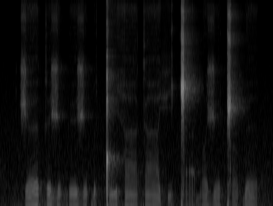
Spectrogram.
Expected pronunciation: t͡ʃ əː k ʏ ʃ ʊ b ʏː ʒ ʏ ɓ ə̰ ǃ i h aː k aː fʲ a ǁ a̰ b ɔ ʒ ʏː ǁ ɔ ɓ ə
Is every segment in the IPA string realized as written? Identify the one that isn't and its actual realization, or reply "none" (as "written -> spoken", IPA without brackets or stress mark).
ʃ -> ʒ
